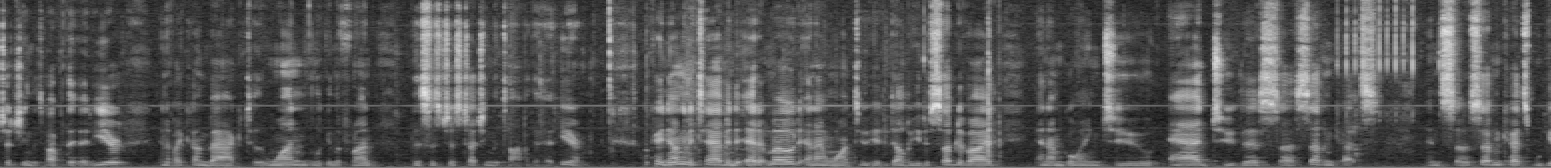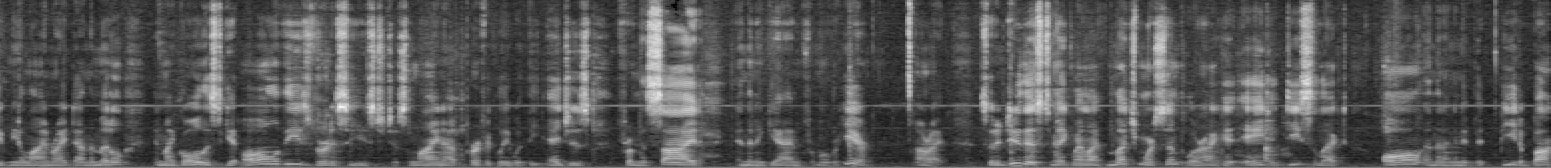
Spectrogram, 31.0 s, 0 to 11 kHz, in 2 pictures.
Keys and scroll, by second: 1.0 KP_1, 6.9 Tab, 8.8 w, 22.6 KP_3, 24.1 KP_1, 26.6 a, 29.7 b.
